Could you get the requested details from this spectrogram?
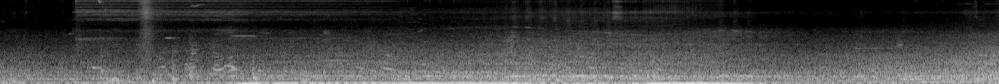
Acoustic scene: street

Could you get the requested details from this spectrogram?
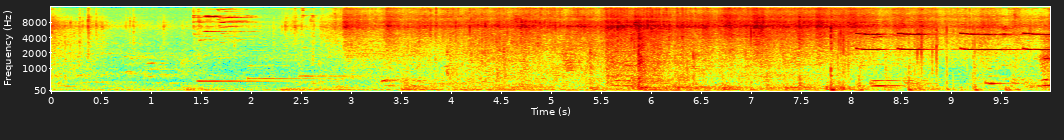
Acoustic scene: elevator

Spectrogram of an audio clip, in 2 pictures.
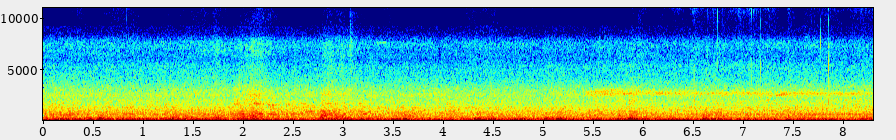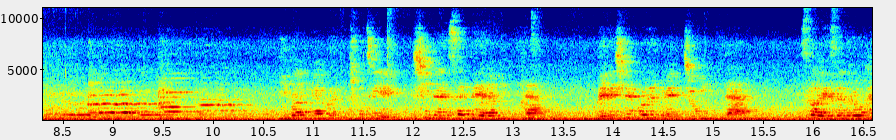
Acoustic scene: subway train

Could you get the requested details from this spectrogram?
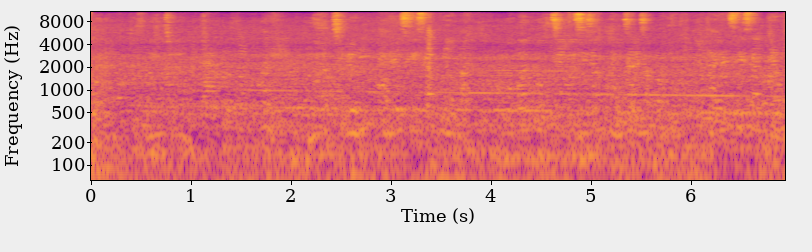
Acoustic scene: subway train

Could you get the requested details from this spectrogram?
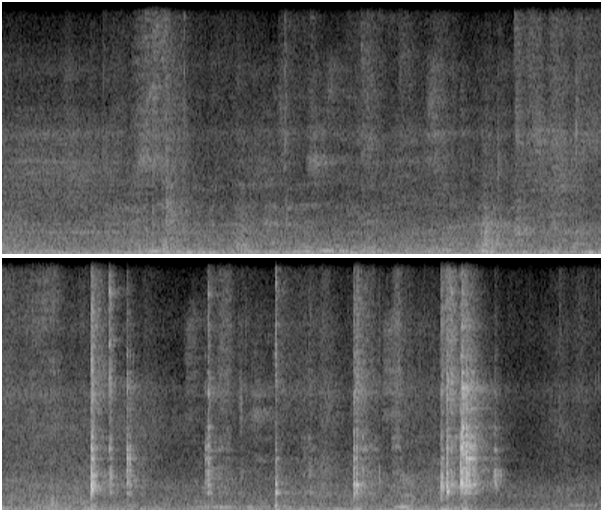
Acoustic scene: restaurant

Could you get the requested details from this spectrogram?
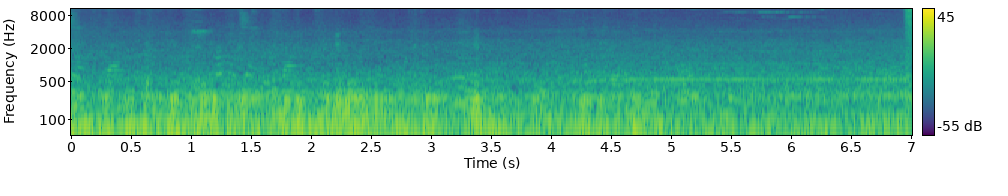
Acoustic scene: bus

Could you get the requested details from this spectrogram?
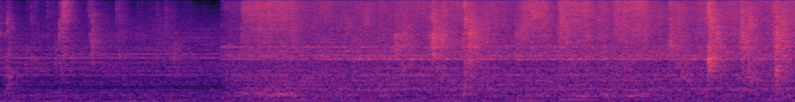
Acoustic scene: restroom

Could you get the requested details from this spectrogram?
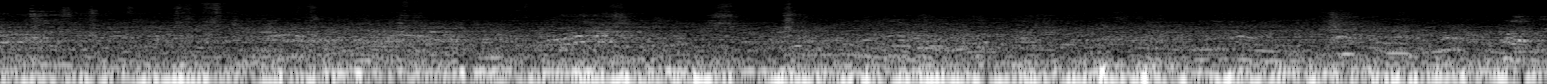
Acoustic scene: residential area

